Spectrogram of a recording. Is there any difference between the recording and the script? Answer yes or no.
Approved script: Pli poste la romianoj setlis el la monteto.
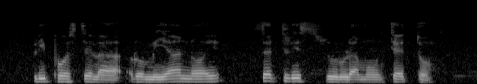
yes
